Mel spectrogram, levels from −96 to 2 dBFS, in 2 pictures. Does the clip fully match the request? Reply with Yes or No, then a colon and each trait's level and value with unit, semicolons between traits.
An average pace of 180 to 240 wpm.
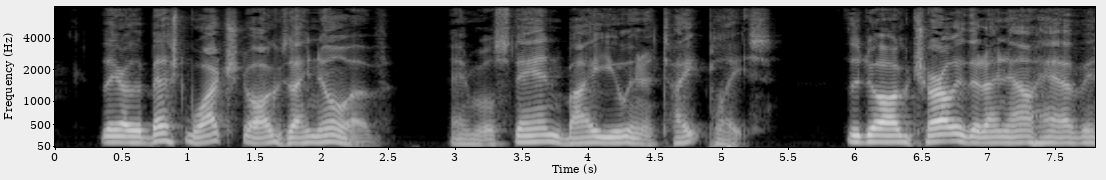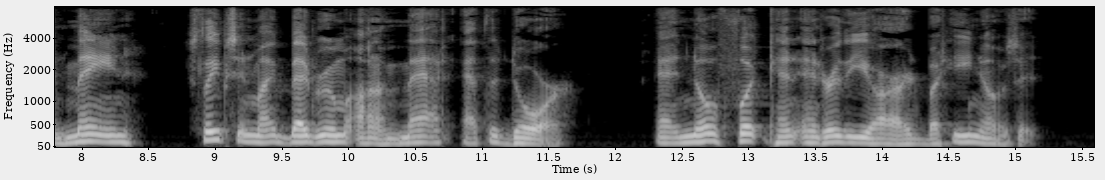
Yes: average, 190 wpm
